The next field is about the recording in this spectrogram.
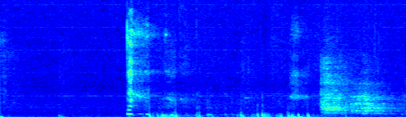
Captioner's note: laughs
